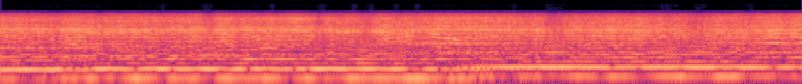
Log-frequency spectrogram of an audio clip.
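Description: Loud live electronic music played on synthesizer keyboards: sustained synth chords over a held bass note that shifts pitch a little past halfway, with short gliding synth sounds above.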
